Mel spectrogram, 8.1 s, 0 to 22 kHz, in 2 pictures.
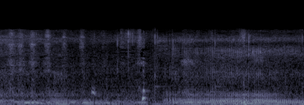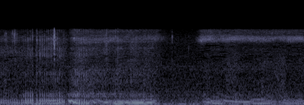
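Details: Sleeping 3-year-old male Rottweiler napping on a couch in the afternoon, indoors; rough, low snoring breaths with wheezy, snuffling texture, some faint higher clicks and rustles in the room.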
